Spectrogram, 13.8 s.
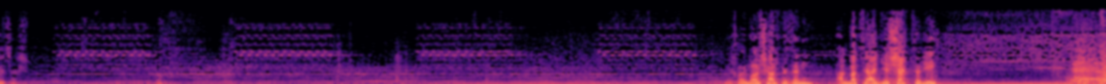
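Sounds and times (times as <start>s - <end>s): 
speech: 0.0s - 0.4s, 2.0s - 2.2s, 9.1s - 11.9s
telephone electronic ringtone: 0.6s - 9.2s.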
